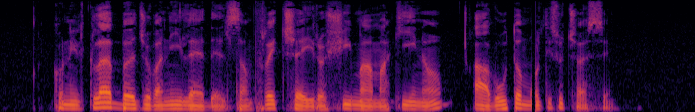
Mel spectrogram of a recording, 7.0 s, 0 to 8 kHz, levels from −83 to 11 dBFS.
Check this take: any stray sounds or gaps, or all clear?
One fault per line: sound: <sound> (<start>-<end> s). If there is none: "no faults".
sound: dropout (5.3-5.4 s)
